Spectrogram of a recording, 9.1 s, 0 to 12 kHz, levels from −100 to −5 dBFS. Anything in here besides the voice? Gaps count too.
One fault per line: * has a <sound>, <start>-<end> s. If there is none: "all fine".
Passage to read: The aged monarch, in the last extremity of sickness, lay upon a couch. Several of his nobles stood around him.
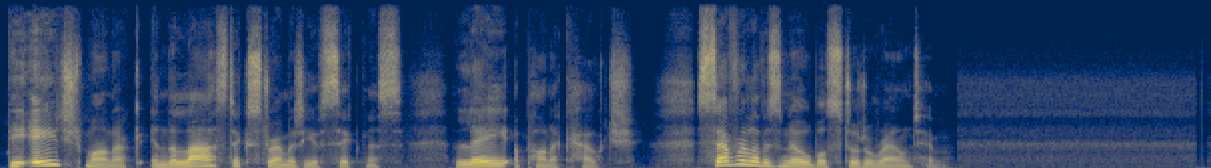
all fine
